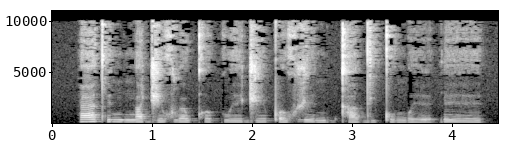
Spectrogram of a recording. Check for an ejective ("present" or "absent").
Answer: present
